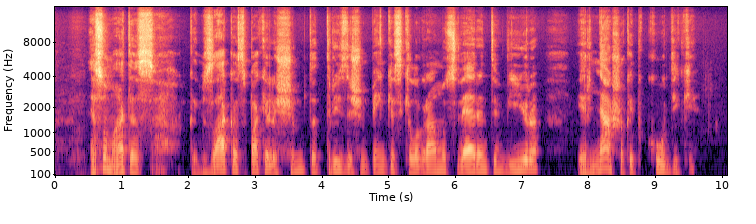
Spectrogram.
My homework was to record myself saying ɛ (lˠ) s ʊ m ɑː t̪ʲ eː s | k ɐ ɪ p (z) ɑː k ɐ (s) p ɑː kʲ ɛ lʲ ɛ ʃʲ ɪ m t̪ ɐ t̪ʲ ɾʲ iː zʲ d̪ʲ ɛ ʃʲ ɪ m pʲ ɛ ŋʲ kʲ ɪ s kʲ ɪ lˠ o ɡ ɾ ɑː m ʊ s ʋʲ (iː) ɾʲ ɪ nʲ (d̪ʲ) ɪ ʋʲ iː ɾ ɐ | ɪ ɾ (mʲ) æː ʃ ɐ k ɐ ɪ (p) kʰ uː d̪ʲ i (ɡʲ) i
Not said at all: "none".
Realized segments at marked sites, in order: none, z, s, æː, t̪ʲ, nʲ, p, kʲ

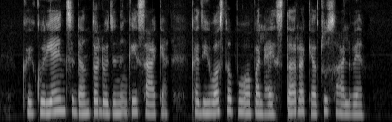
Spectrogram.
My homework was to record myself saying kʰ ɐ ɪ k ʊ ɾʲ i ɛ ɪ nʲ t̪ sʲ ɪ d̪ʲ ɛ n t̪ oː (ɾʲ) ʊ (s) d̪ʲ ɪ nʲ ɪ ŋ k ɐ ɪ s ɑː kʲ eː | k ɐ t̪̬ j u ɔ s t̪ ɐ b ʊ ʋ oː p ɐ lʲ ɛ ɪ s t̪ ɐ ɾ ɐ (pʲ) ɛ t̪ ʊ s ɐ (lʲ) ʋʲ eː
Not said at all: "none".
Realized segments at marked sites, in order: lʲ, none, kʲ, lʲ

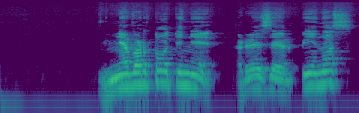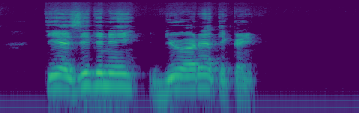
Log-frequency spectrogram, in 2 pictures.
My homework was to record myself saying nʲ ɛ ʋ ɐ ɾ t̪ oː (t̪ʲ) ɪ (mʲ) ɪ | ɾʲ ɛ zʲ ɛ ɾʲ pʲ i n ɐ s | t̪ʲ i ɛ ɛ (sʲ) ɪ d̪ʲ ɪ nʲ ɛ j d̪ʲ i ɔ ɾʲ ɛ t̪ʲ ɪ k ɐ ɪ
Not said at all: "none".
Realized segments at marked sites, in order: t̪ʲ, nʲ, zʲ

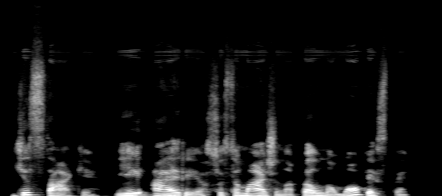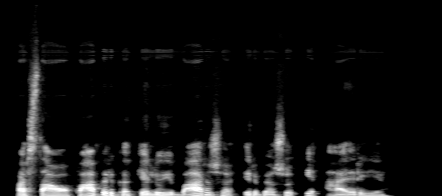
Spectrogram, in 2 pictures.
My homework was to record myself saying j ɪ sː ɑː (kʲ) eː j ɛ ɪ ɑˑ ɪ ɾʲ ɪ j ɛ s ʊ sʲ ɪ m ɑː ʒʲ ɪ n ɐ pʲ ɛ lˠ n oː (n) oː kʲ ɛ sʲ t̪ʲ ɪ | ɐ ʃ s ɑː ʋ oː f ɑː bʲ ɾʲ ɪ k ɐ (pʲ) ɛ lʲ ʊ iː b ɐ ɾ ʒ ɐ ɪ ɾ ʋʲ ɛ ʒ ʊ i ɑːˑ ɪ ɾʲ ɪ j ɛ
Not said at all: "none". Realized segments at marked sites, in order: kʲ, m, kʲ

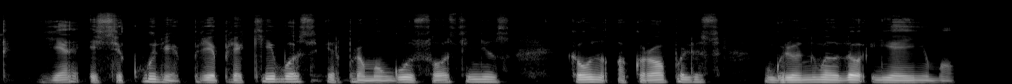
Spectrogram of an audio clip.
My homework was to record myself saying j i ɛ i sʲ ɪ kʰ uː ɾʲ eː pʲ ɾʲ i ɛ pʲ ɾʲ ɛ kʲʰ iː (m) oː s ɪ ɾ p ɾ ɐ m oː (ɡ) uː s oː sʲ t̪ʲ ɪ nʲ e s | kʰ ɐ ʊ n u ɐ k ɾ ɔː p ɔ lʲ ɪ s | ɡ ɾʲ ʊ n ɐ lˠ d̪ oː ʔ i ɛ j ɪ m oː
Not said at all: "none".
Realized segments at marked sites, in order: b, ɡ

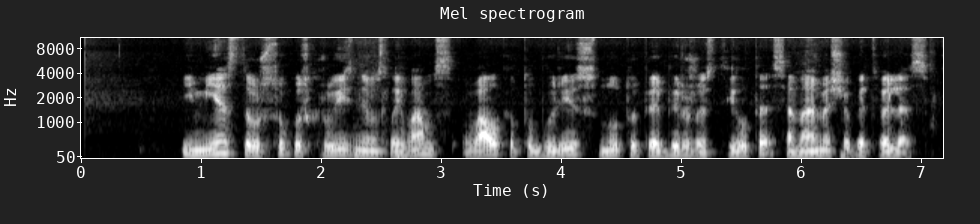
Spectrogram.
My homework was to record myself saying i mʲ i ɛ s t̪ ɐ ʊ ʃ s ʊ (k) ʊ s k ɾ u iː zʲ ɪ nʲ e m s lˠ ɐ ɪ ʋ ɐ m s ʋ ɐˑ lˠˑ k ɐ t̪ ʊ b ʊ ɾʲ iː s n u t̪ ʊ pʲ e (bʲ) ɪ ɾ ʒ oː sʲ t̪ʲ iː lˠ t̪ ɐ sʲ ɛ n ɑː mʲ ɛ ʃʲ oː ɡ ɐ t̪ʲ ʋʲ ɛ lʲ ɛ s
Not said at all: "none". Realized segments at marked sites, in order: k, bʲ

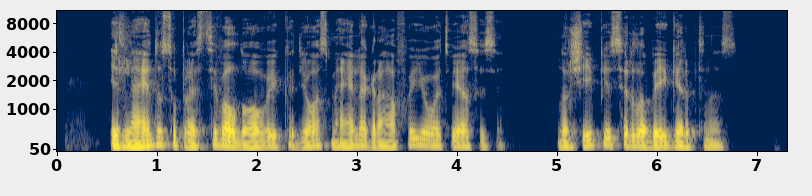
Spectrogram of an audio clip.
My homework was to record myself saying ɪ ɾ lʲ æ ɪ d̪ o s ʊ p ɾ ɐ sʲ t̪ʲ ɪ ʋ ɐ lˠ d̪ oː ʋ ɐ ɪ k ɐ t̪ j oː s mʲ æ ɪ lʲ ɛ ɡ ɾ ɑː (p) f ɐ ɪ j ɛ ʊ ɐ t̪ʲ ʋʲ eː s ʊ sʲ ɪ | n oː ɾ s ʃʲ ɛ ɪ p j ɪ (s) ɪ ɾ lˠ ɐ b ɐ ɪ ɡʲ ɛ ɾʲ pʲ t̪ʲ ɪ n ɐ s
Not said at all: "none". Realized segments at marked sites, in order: none, s

